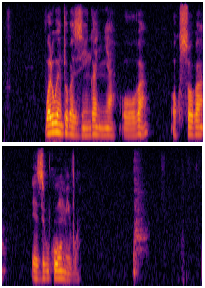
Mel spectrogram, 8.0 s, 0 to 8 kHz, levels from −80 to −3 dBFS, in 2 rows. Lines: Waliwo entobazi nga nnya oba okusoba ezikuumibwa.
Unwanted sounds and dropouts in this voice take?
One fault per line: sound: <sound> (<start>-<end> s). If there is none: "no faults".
sound: bark (6.6-7.0 s)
